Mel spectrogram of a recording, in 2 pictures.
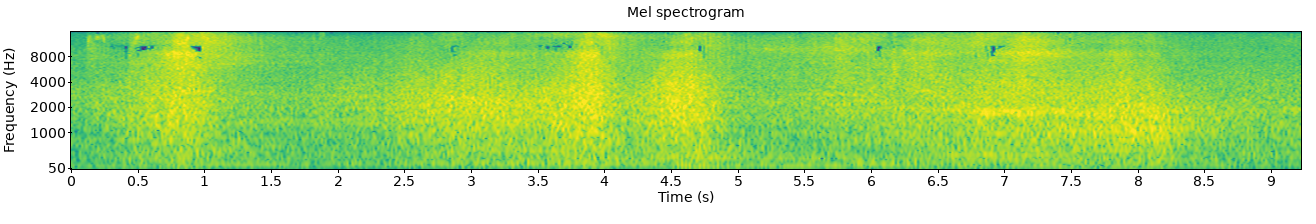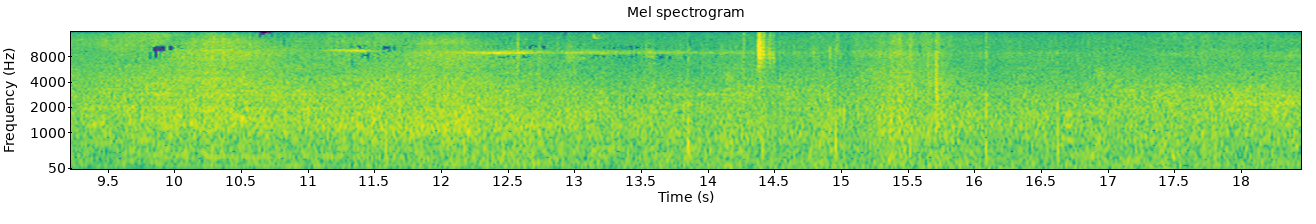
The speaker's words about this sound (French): Boulevard Saint-Martin, 14h. Il pleut.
